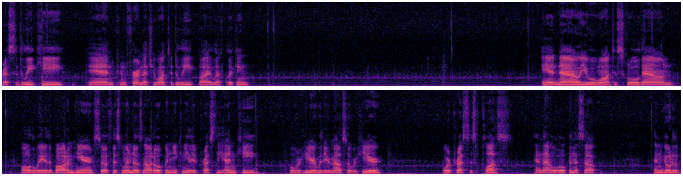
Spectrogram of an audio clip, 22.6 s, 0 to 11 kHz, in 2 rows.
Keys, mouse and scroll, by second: 0.7 Delete, 8.7-10.6 drag, 10.8-12.7 drag, 14.9 n, 15.5 n, 17.4 n, 19.2-21.1 drag, 22.1-22.6 drag.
